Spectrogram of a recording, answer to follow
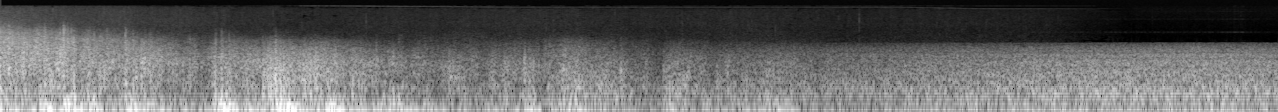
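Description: Deep, muffled rumbling noise, loudest at the start. The highs die away over the first few seconds, leaving a steady low rumble.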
